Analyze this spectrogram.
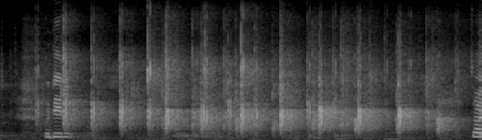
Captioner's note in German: Beifall bei der LINKEN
